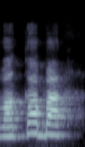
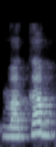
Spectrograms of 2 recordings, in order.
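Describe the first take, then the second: First: The word ends with a final vowel sound. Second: The word ends on a consonant, final vowel dropped. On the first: This is the word's full underlying form. "लेकिन है तो वकबा" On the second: This is how it is read when pausing at the end. "वकब तो हम पढ़ रहे हैं ना, उसको साइलेंट कर रहे हैं"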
